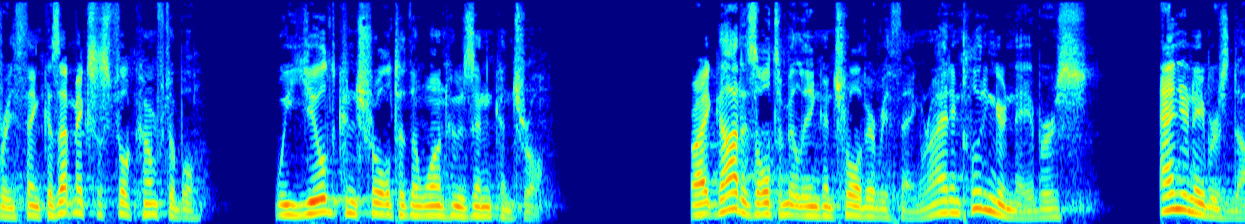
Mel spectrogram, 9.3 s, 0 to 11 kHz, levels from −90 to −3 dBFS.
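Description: No technical faults are audible anywhere in this speech recording.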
